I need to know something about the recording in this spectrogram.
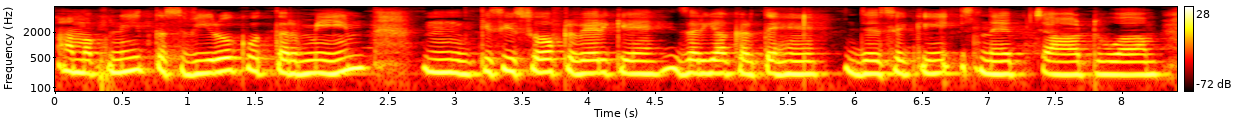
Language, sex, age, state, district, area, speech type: Urdu, female, 30-45, Bihar, Darbhanga, rural, spontaneous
